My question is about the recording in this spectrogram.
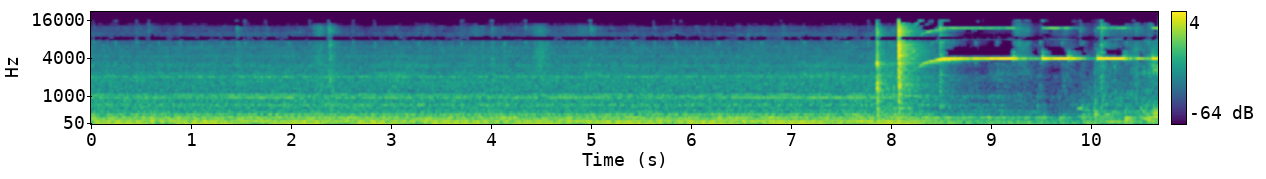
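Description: A commercial oven running with a steady electric hum. About eight seconds in, it cuts off with a click and a high-pitched electronic beep starts, sliding up briefly and then holding one steady tone: the oven's end-of-bake signal.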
